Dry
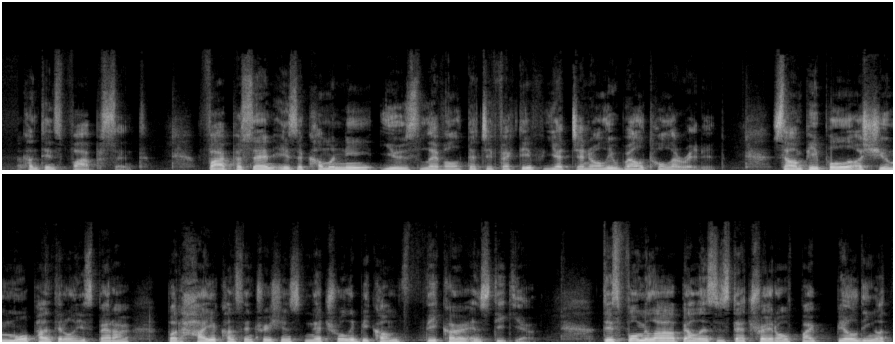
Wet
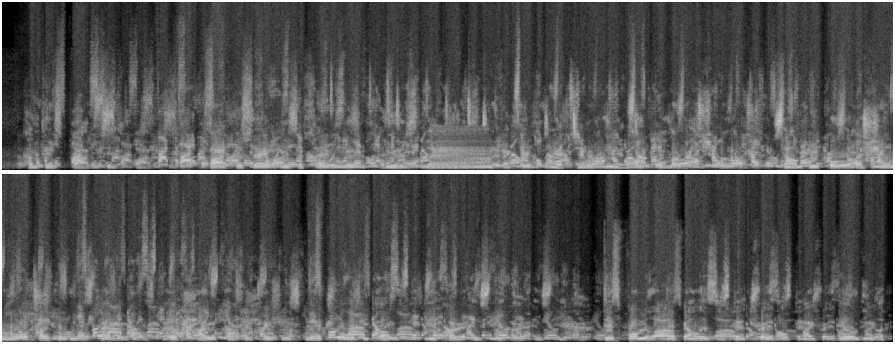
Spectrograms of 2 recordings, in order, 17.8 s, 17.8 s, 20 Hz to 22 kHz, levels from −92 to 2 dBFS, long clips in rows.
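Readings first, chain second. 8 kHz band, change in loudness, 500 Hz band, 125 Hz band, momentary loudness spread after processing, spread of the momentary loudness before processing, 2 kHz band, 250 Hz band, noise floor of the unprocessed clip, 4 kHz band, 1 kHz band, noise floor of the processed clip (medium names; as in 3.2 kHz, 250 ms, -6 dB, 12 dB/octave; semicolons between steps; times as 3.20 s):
+8.0 dB, +4.0 dB, +2.0 dB, under -35 dB, 5 LU, 10 LU, +12.0 dB, under -15 dB, -66 dBFS, +11.0 dB, +10.5 dB, -38 dBFS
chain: comb 3.7 ms, depth 50%; frequency shift +270 Hz; graphic EQ with 31 bands 400 Hz -3 dB, 1 kHz +5 dB, 2.5 kHz +8 dB; on a send: feedback delay 617 ms, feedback 28%, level -7 dB; on the sum: reverb removal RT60 0.9 s; ever faster or slower copies 128 ms, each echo +4 st, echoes 2; modulation noise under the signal 32 dB; in parallel at -2 dB: compression, threshold -32 dBFS, peak gain reduction 15.5 dB; on the sum: dynamic bell 800 Hz, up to -6 dB, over -34 dBFS, Q 0.93; high-pass 58 Hz; spectral replace 4.37–4.83 s, 300–5900 Hz both; transformer saturation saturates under 1.4 kHz; trim +3 dB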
